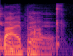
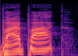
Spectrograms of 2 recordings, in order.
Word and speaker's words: BIPOC: BIPOC. – Because I don't know how to say it. BIPOC.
